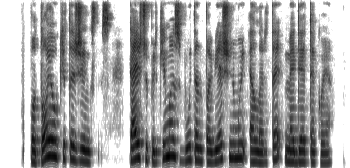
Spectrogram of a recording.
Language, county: Lithuanian, Kaunas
